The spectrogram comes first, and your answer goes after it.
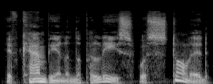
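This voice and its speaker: Low, husky male storyteller. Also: big pitch swings, moderate pace, no echo. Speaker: narrator and reader of a detective story. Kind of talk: dramatic scripted story narration.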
